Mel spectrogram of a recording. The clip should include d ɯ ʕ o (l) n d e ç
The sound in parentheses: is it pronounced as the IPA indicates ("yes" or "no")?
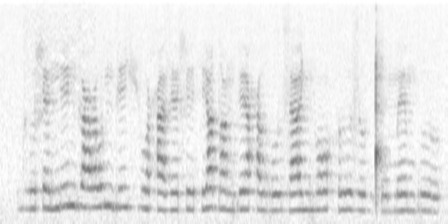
yes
